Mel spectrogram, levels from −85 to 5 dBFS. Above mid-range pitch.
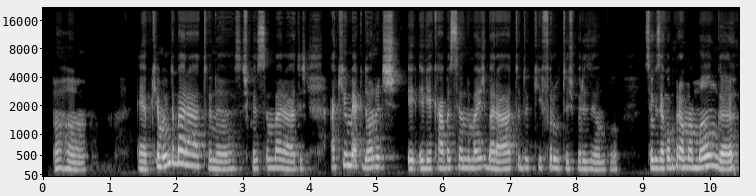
Yes: high, 200 Hz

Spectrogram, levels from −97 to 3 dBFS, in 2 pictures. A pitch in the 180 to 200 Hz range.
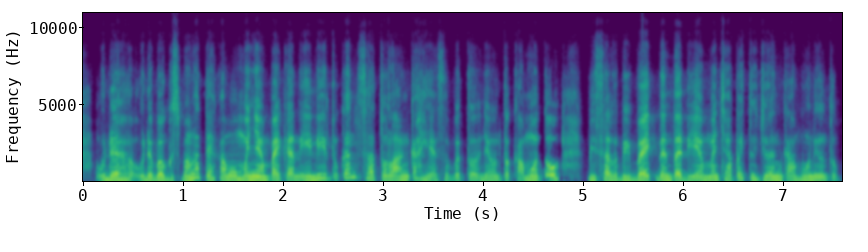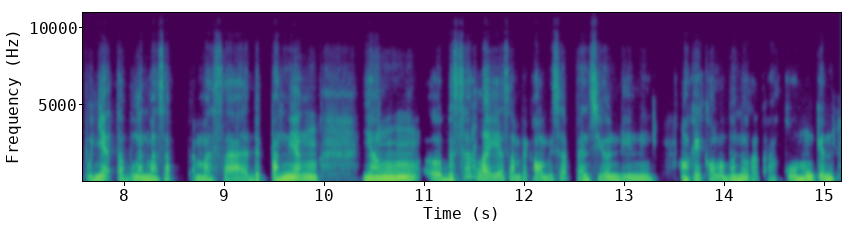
Yes: medium, 185 Hz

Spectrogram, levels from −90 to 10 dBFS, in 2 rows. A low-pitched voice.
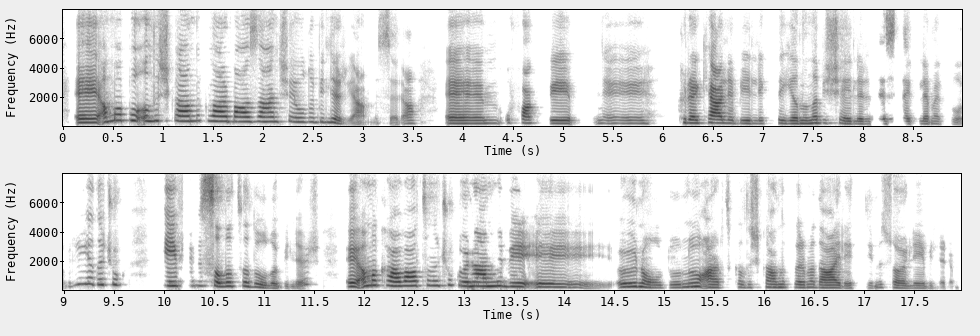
No: high, 225 Hz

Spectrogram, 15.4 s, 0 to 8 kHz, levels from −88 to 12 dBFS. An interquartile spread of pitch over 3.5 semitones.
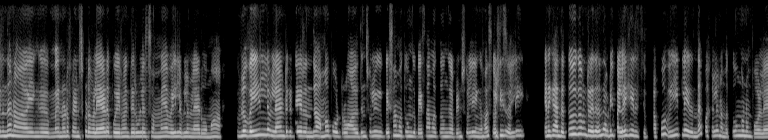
No: average, 2.9 semitones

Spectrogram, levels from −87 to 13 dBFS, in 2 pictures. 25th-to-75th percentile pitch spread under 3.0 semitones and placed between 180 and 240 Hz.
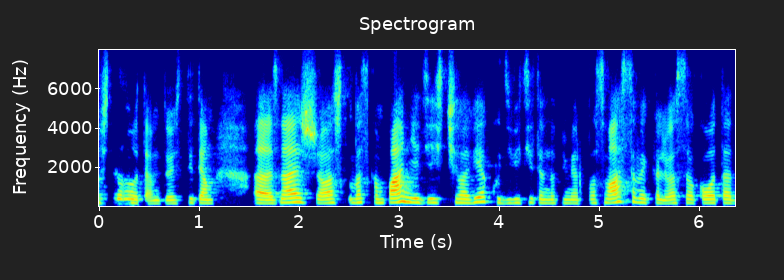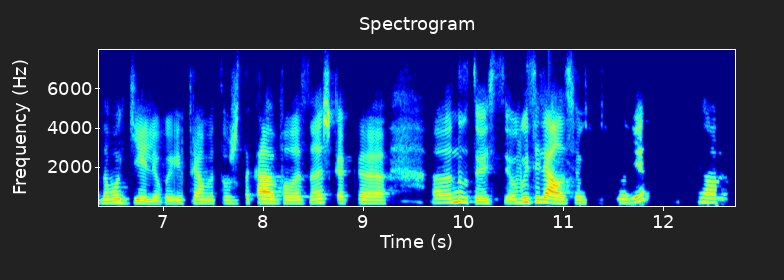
Yes: narrow, 2.5 semitones; medium, 185 Hz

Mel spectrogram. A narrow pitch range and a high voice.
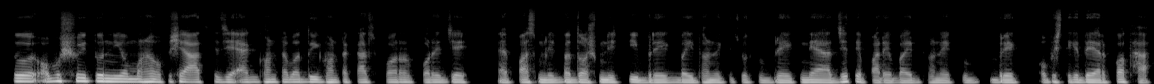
No: narrow, 2.3 semitones; low, 105 Hz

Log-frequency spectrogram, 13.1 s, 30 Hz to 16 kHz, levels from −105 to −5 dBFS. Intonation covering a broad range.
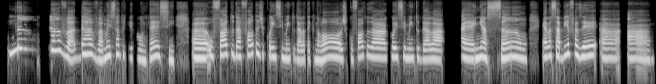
No: average, 3.8 semitones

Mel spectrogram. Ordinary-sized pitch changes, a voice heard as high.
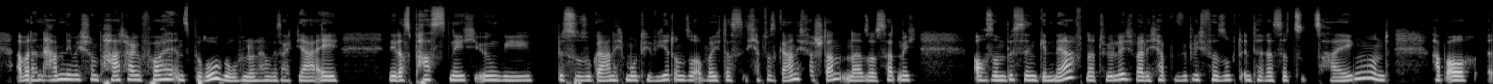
No: narrow, 1.8 semitones; high, 195 Hz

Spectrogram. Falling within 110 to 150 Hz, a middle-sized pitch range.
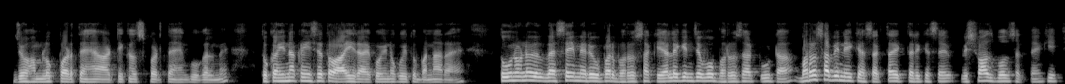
Yes: medium, 140 Hz; average, 4.2 semitones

